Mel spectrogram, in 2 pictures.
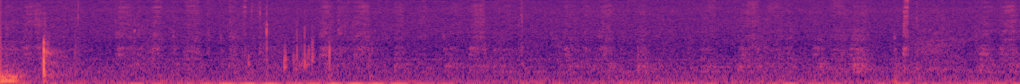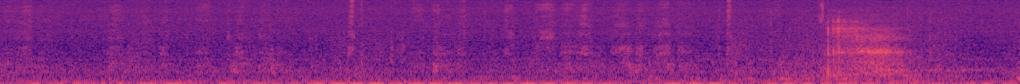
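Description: Faint scratching of a pen writing on paper, coming in short runs of strokes as words are written out by hand.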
